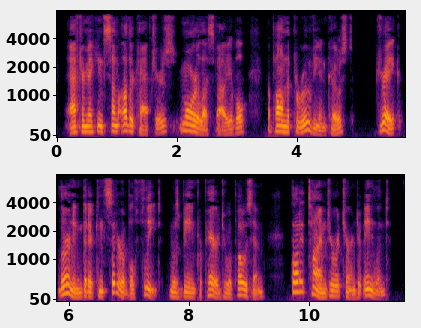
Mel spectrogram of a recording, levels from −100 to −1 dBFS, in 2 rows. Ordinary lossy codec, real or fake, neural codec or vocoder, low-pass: MP3, 48 kbps; fake; codec, 16 kHz, 4 kbps, FreqCodec, smaller model; 7.2 kHz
